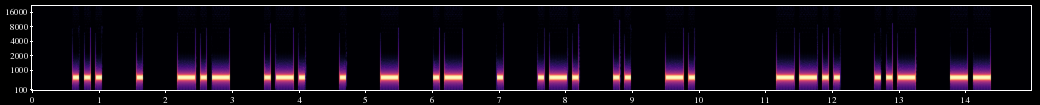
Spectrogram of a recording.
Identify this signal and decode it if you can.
Morse code, heard as a keyed tone, about 14 wpm, spaced as for 10 wpm, 680 Hz. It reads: SEKRETAERIN ZUM
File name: Morsekurs / Witze / Witz 27. Dezember 2022 50 F70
